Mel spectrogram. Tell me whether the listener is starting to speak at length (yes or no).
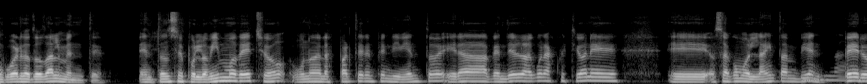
no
